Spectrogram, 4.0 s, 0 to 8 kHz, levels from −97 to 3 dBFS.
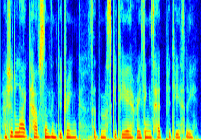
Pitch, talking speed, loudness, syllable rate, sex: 190 Hz, 225 wpm, -16 LUFS, 6.0 syllables/s, female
